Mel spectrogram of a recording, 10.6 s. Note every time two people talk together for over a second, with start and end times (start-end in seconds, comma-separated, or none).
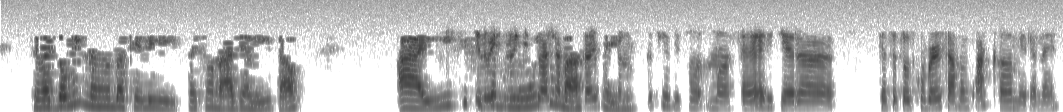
4.8-6.3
